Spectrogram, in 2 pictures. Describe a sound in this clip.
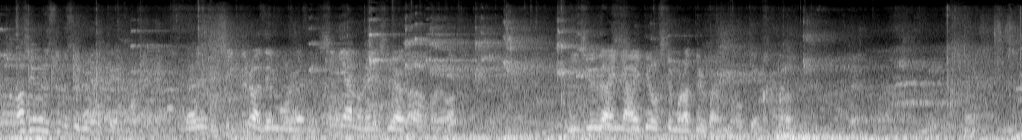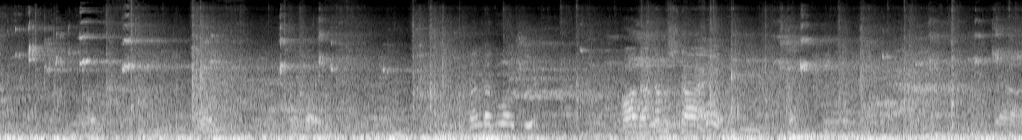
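Young people talk and call out across the hall.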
